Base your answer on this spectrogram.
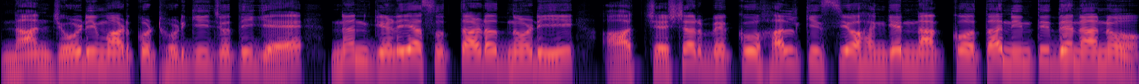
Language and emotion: Kannada, happy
